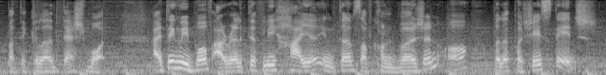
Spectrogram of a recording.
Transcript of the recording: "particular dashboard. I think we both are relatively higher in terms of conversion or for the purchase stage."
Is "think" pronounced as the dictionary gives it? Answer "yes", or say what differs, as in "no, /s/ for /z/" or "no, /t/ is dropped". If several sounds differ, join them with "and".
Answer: no, /t/ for /θ/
